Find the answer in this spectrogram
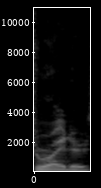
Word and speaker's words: Reuters: It's Reuters.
